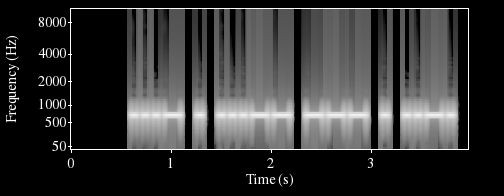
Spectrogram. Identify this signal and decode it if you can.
Morse code, heard as a keyed tone, about 21 wpm, 700 Hz. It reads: VE3OEF
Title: DXCC-100 Call Signs - 6 Characters - 22wpm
